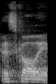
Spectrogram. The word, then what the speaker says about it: Escali: as as scolly is um the way you spell it is e s c a l a Li escali I have an escali and it's kind of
